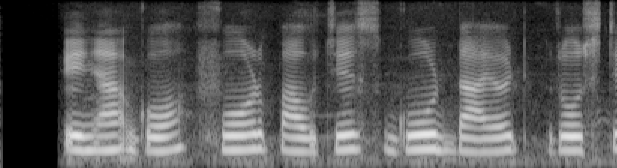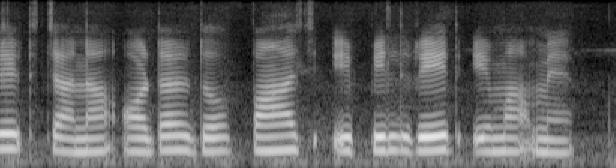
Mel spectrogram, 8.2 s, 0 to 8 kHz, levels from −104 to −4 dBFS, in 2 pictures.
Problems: none marked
